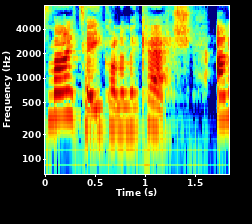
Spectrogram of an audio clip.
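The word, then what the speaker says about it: Maquech: If you're interested in what it is that I'm talking about in the story here, Google a Makesh. It is spelt Maqueech, a Makesh.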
